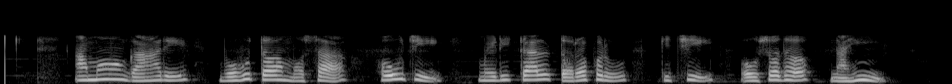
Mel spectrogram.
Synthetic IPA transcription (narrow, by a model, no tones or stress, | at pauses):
amɔɡãːɾe | bɔɦut̪ɔmɔsa | howt͡ʃi | meɽikalt̪ɔɾɔpʰɔɾu | kit͡ʃʰi | ɔwsɔd̪ʱɔ | naɦĩ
